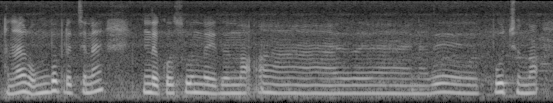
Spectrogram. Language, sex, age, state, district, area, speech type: Tamil, female, 60+, Tamil Nadu, Sivaganga, rural, spontaneous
